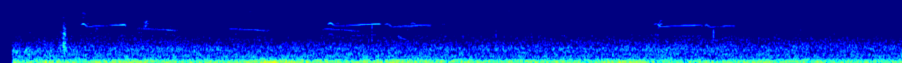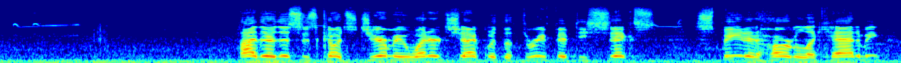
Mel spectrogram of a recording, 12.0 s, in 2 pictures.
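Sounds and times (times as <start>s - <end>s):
birds chirping: 0.5s - 3.1s, 4.3s - 5.1s, 6.0s - 6.9s, 7.6s - 12.0s.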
